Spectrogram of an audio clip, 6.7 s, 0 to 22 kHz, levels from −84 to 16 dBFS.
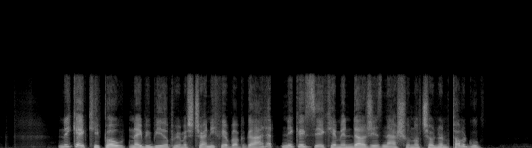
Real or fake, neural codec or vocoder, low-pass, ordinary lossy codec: fake; codec, 16 kHz in and 24 kHz out, 0.4 kbps, LongCat-Audio-Codec, four codebook decoder; 10.8 kHz; none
